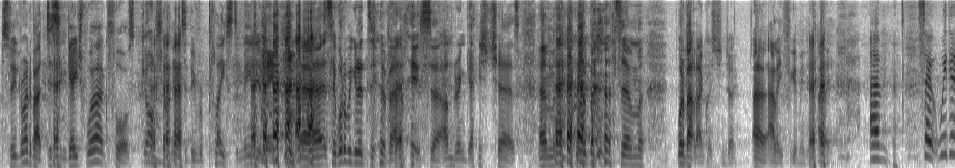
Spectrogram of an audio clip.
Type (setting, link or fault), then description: setting, live audience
